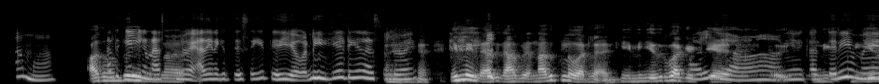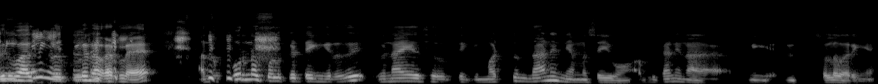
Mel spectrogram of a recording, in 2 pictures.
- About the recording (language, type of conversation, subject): Tamil, podcast, பண்டிகை நாட்களில் மட்டும் சாப்பிடும் உணவைப் பற்றிய நினைவு உங்களுக்குண்டா?
- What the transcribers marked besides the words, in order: laughing while speaking: "அது எனக்கு செய்ய தெரியும் நீங்க கேட்டீங்கன்னா நான் சொல்லுவேன்"; chuckle; laughing while speaking: "நீ எதிர்பாரக்ககு அ நீ நீங்க எதிர்பார்க்கிறதுக்குள்ள நான் வரல"; laughing while speaking: "நீ கேளுங்களே சொல்றேன்"; laugh; "நம்ம" said as "நெம்மா"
